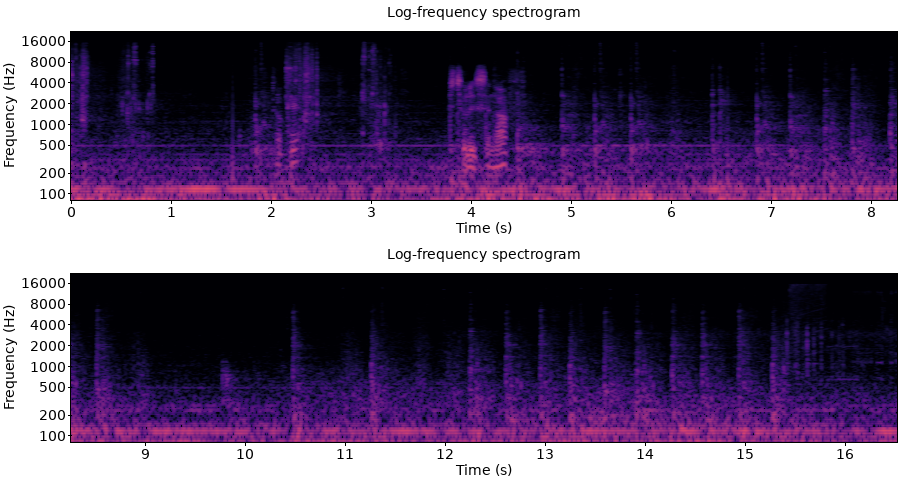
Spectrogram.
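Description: Footsteps clank on metal grating and stairs.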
